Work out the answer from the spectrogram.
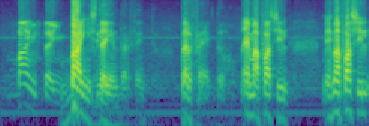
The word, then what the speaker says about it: Wajnsztejn: mediodía de FM Sur Cómo pronunciamos el apellido el apellido Cómo vainstein Perfecto perfecto Es más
